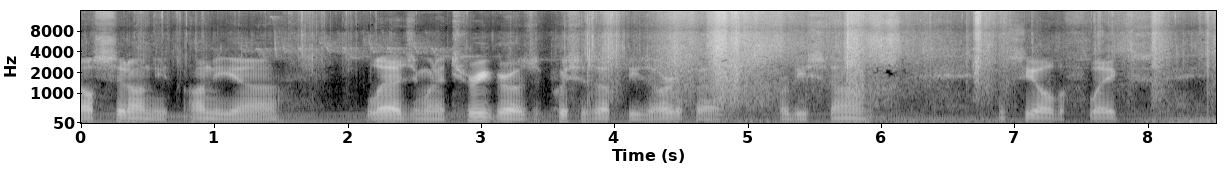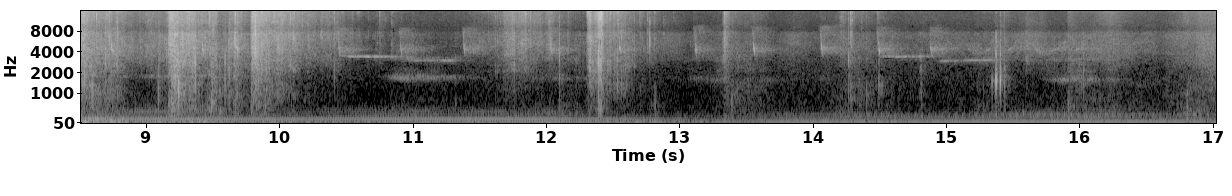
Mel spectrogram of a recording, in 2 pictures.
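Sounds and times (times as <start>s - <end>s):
faint low hum: 0.0s - 17.0s
footsteps on dry leaves: 0.2s - 2.4s, 3.1s - 17.0s.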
